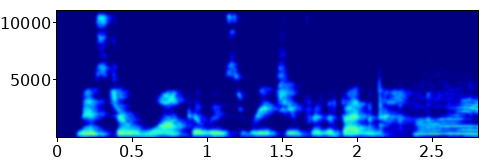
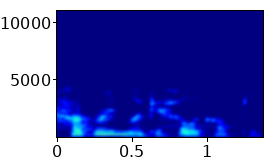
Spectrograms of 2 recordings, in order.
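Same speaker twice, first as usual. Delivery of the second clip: usual speaking voice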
